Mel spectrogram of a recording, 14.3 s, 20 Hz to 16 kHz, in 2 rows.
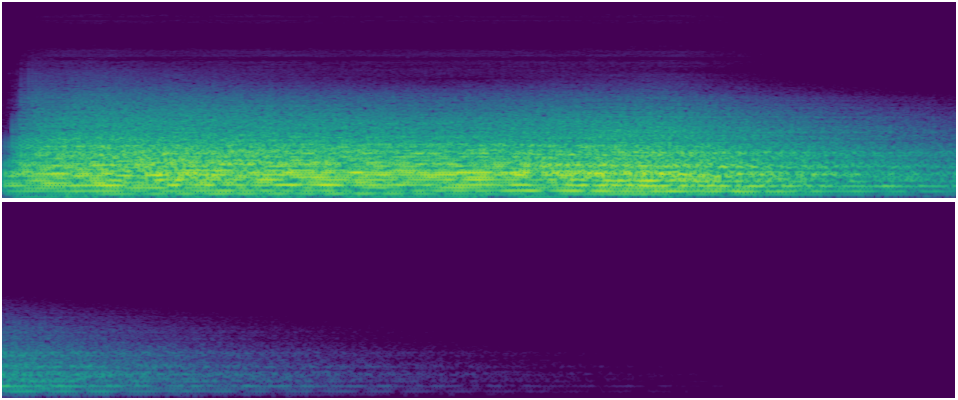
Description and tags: War of the worlds Horn 3
Had a go at making some of the Tripod sounds from war of the worlds , Turned out orite, will be uploading a tutorial soon.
